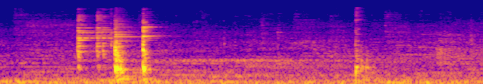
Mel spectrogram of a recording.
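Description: Ceramic plates clinking against each other as a stack of them is handled: a quick cluster of ringing clinks about half a second in, and a single clink near the end.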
